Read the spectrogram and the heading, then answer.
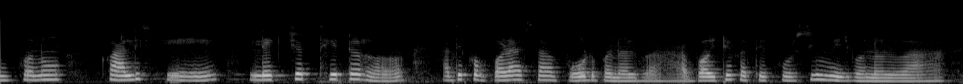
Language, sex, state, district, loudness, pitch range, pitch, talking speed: Bhojpuri, female, Uttar Pradesh, Ghazipur, -27 LUFS, 175-215 Hz, 195 Hz, 125 wpm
